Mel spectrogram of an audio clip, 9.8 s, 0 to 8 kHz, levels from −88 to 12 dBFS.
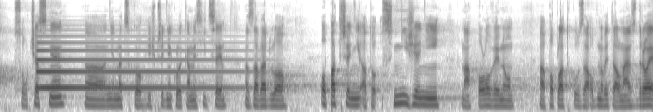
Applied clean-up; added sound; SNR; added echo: none; Keyboard (musical); -1 dB; none.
